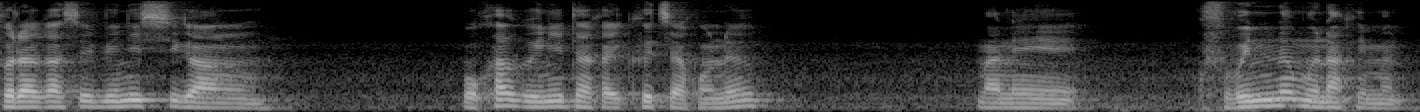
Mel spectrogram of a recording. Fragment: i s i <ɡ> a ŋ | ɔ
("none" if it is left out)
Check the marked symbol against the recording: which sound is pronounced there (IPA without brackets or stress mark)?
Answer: ɡ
